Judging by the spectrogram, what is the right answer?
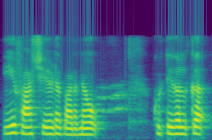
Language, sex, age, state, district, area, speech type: Malayalam, female, 30-45, Kerala, Idukki, rural, spontaneous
